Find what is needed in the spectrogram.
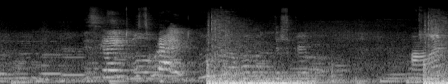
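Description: Background music, with a short voice about a second in, then a heavy low boom sound effect about two seconds in that rings on for about a second.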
